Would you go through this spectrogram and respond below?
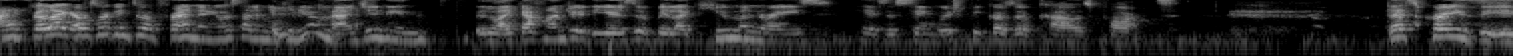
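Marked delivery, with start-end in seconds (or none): none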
